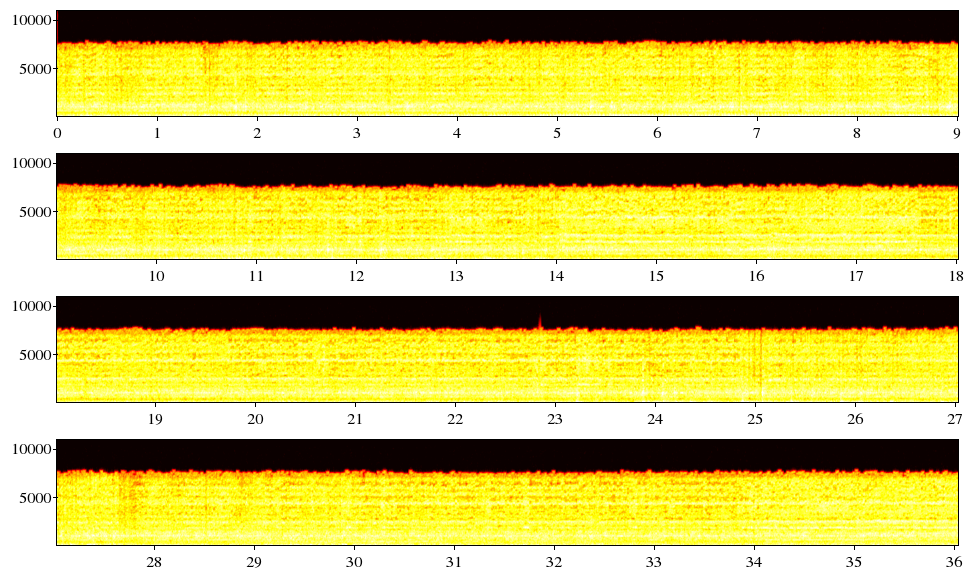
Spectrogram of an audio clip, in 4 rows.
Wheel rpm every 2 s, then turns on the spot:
160, 160, 160, 160, 160, 160, 160, 160, 160, 160, 170, 160, 170, 160, 160, 170, 160, 160.
none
